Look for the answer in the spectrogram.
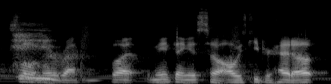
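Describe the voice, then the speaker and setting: A deep-voiced man talks quickly and in a matter-of-fact way, sharing his experience from his old broadcasting job. Faint music plays behind him. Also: little pitch movement. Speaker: video crew member and former broadcaster. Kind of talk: casual conversation.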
